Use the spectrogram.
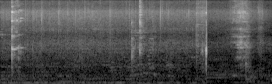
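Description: An egg chapati, just flipped with oil added, fries on a pan with a faint steady hiss and a few scattered crackles and taps.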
